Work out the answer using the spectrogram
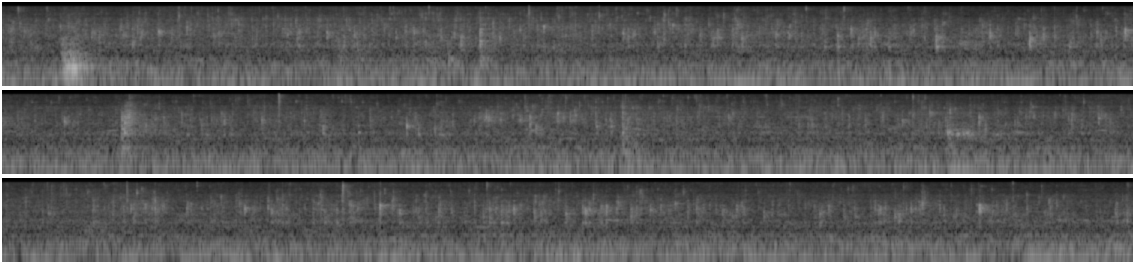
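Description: Mutton chops sizzling and crackling in hot deep-frying oil in a pan, with a few louder clinks of a steel slotted spoon against the pan as pieces are lifted out.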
